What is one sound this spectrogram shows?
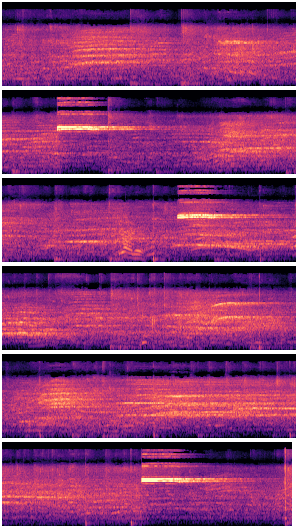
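A large crowd shouts and cheers in an echoing hall.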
